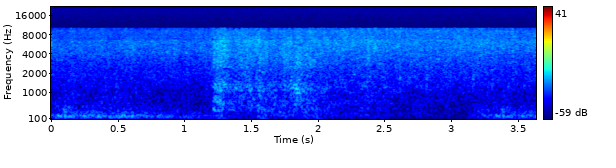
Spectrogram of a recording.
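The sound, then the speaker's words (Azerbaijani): Steady rain hisses throughout, with deep rolling thunder rumbling beneath it at the start and again near the end, and a brief brighter burst of rain noise in the middle; no voices are heard. “Bu tapmacanın cavabı yağışdır. Bəli, Tanrı rəhməti olan yağış.”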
